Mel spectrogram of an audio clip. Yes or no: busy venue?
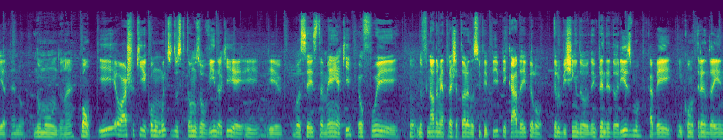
yes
